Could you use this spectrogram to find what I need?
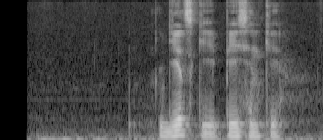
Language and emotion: Russian, neutral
